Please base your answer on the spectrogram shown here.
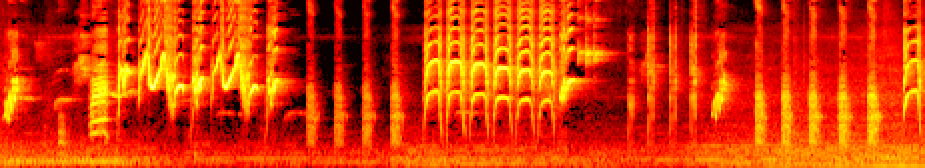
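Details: Javan myna singing actively, used as a lure to prompt other Javan mynas to sing, in a style called manggut sambung ngerol panjang: whistled rising-falling notes, harsh clicks, then a fast run of arched ringing notes and scattered chacks.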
